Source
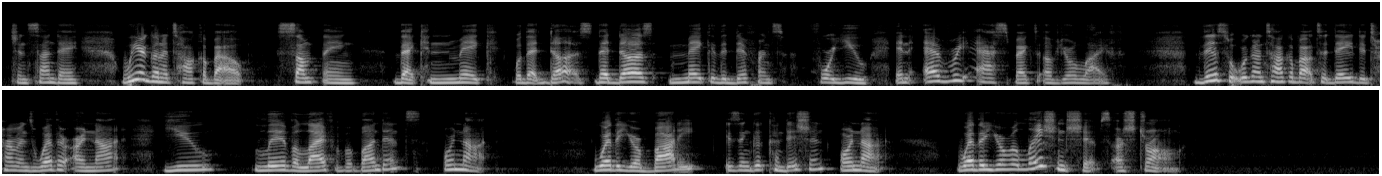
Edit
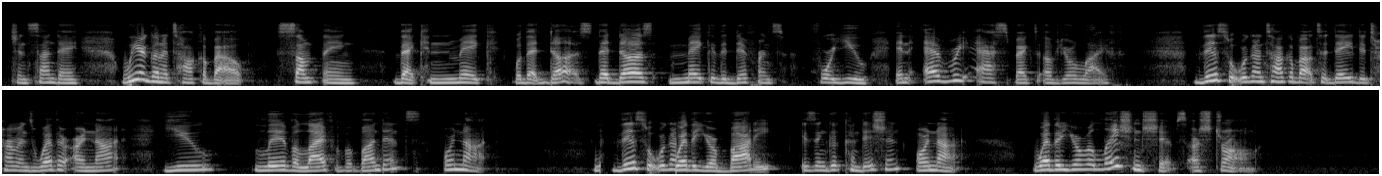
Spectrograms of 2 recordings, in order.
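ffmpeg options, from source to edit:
-filter_complex "[0:a]asplit=3[s0][s1][s2];[s0]atrim=end=19.762[s3];[s1]atrim=start=11.798:end=12.562[s4];[s2]atrim=start=19.758[s5];[s3][s4]acrossfade=d=0.004:c1=hsin:c2=hsin[s6];[s6][s5]acrossfade=d=0.004:c1=hsin:c2=hsin"

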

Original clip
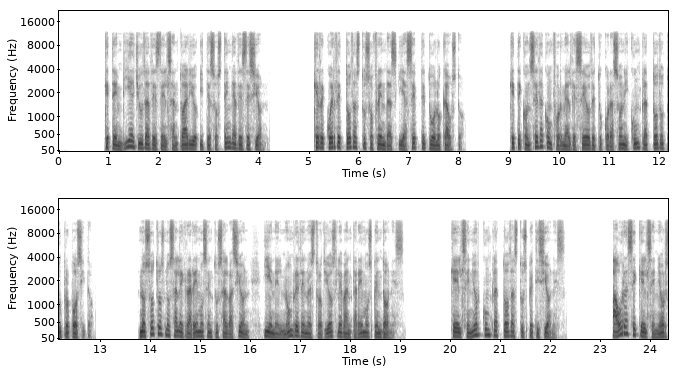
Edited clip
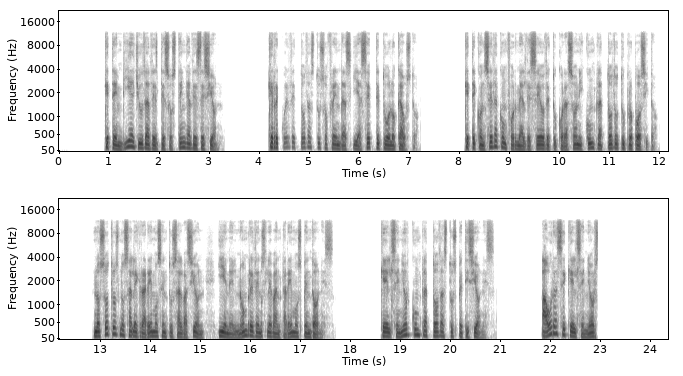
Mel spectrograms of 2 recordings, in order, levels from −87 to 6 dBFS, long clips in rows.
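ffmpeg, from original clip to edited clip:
-filter_complex "[0:a]asplit=4[s0][s1][s2][s3];[s0]atrim=end=1.962[s4];[s1]atrim=start=2.868:end=5.29,asetpts=PTS-STARTPTS,afade=t=out:st=2.418:d=0.004:c=hsin:silence=0.133352[s5];[s2]atrim=start=5.29:end=17.132,asetpts=PTS-STARTPTS,afade=t=in:d=1.71:silence=0.133352[s6];[s3]atrim=start=17.628[s7];[s5][s6]concat=n=2:v=0:a=1[s8];[s4][s8]acrossfade=d=0.004:c1=hsin:c2=hsin[s9];[s9][s7]acrossfade=d=0.004:c1=hsin:c2=hsin"

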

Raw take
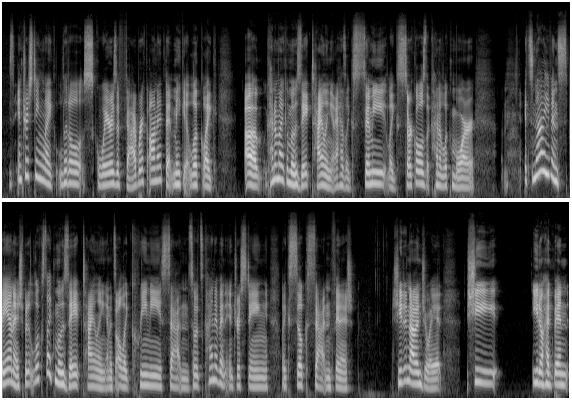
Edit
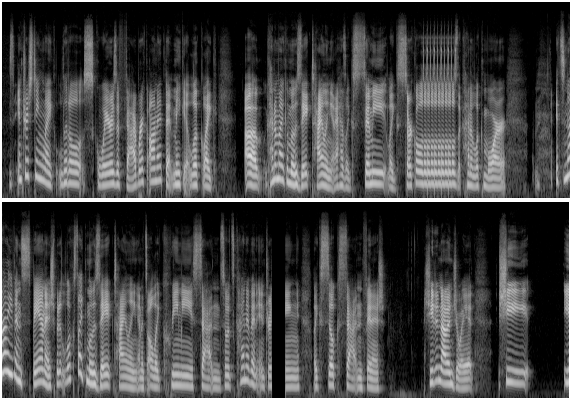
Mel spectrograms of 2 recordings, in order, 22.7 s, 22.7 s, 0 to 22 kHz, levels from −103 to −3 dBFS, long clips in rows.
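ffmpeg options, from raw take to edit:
-filter_complex "[0:a]asplit=12[s0][s1][s2][s3][s4][s5][s6][s7][s8][s9][s10][s11];[s0]atrim=end=8.432[s12];[s1]atrim=start=8.358:end=8.432[s13];[s2]atrim=start=8.358:end=8.432[s14];[s3]atrim=start=8.358:end=8.432[s15];[s4]atrim=start=8.358:end=8.432[s16];[s5]atrim=start=8.358:end=8.432[s17];[s6]atrim=start=8.358:end=8.432[s18];[s7]atrim=start=8.358:end=8.432[s19];[s8]atrim=start=8.358:end=8.432[s20];[s9]atrim=start=8.358:end=16.12,asetpts=PTS-STARTPTS,afade=t=out:st=7.758:d=0.004:c=hsin[s21];[s10]atrim=start=16.12:end=16.39,asetpts=PTS-STARTPTS,volume=0[s22];[s11]atrim=start=16.39,asetpts=PTS-STARTPTS,afade=t=in:d=0.004:c=hsin[s23];[s12][s13]acrossfade=d=0.004:c1=hsin:c2=hsin[s24];[s24][s14]acrossfade=d=0.004:c1=hsin:c2=hsin[s25];[s25][s15]acrossfade=d=0.004:c1=hsin:c2=hsin[s26];[s26][s16]acrossfade=d=0.004:c1=hsin:c2=hsin[s27];[s27][s17]acrossfade=d=0.004:c1=hsin:c2=hsin[s28];[s28][s18]acrossfade=d=0.004:c1=hsin:c2=hsin[s29];[s29][s19]acrossfade=d=0.004:c1=hsin:c2=hsin[s30];[s30][s20]acrossfade=d=0.004:c1=hsin:c2=hsin[s31];[s21][s22][s23]concat=n=3:v=0:a=1[s32];[s31][s32]acrossfade=d=0.004:c1=hsin:c2=hsin"

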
